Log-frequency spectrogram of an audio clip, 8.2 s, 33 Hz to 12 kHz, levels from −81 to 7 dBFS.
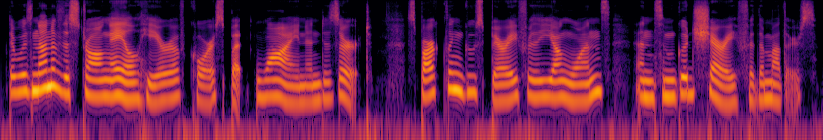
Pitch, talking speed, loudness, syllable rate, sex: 205 Hz, 190 wpm, -18 LUFS, 5.2 syllables/s, female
